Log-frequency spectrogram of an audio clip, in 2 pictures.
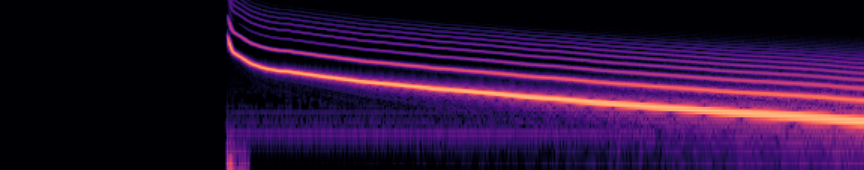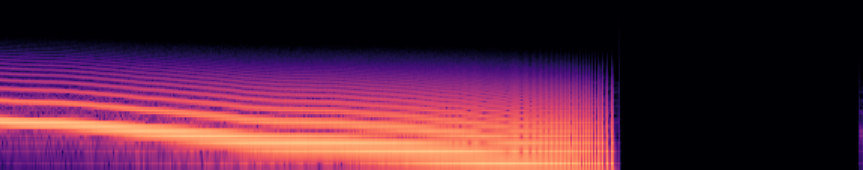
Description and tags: The term, "Pyew!" does not refer to a funky smell. It's a crude way of referring to the sound of a single shot of a ray gun or laser weapon. This is a very long sound effect that beginnings with the highest possible squealing "Pyew!" and very slowly descends to the lowest depths. What you can do with it is limited only to your imagination and creativity.
Every effort has been made to eliminate/reduce hum and distortion (unless intentionally noted).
